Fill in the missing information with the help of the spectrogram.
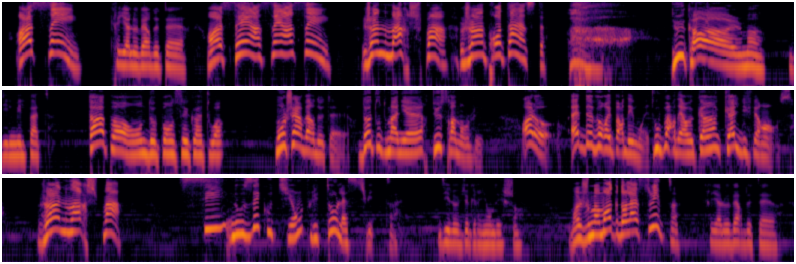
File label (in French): Livre Audio Enfants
